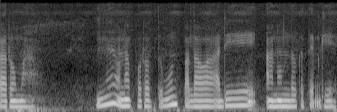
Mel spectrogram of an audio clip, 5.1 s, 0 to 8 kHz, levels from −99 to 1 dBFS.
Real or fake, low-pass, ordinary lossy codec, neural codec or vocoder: real; 7.2 kHz; none; none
